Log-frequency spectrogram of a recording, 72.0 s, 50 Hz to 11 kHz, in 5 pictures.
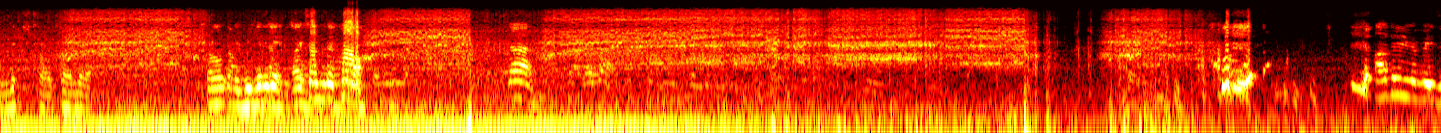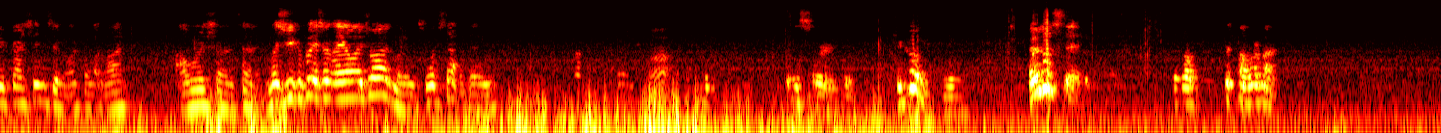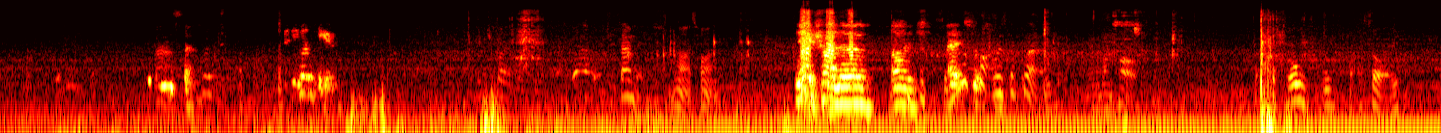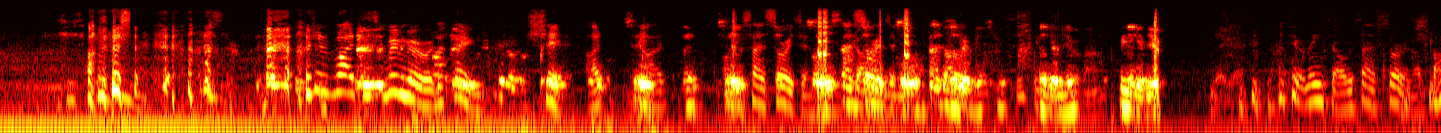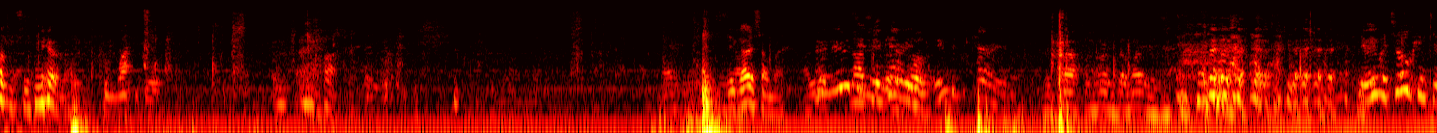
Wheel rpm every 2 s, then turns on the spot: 90, 40, 110, 200, 220, 100, 10, 0, 0, 0, 0, 0, 0, 0, 0, 0, 0, 0, 0, 0, 0, 0, 0, 0, 0, 0, 0, 0, 0, 0, 0, 0, 0, 0, 0, 0.
2-4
